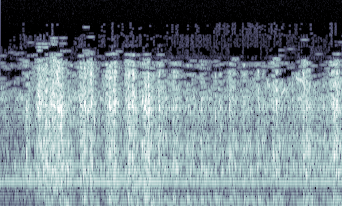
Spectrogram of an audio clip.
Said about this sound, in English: Start up tractor motor!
